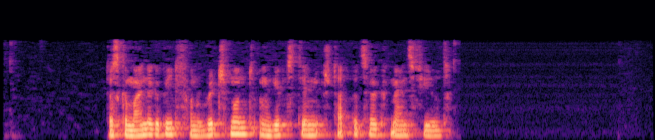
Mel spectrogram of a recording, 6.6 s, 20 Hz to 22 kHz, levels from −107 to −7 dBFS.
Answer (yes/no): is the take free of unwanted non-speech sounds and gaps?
yes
